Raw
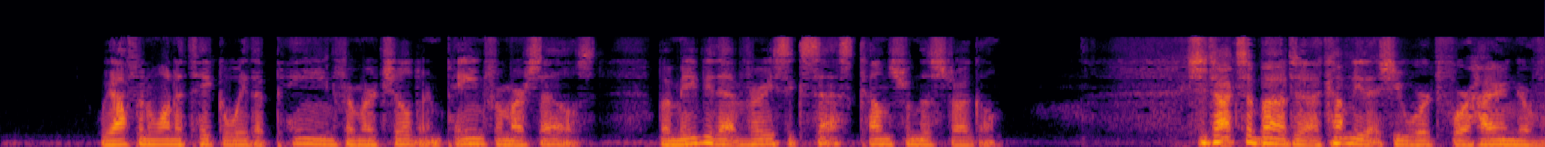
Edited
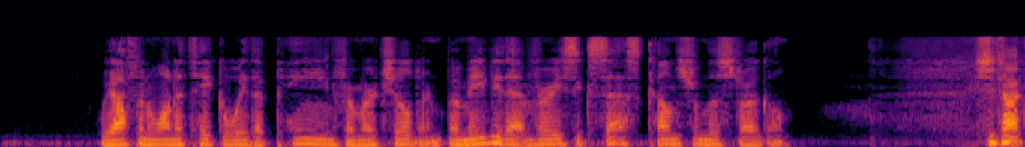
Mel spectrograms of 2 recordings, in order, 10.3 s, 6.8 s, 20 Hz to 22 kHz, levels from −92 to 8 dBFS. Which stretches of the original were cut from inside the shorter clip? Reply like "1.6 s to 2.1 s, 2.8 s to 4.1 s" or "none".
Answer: 3.0 s to 4.4 s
